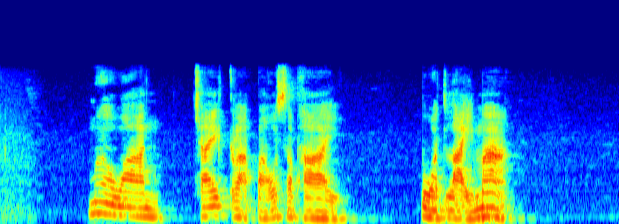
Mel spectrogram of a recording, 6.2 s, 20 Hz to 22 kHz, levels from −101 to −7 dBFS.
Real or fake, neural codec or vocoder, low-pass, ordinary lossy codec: real; none; none; none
